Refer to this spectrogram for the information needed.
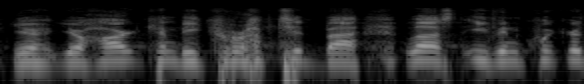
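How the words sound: It is read in a put-on pirate voice.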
